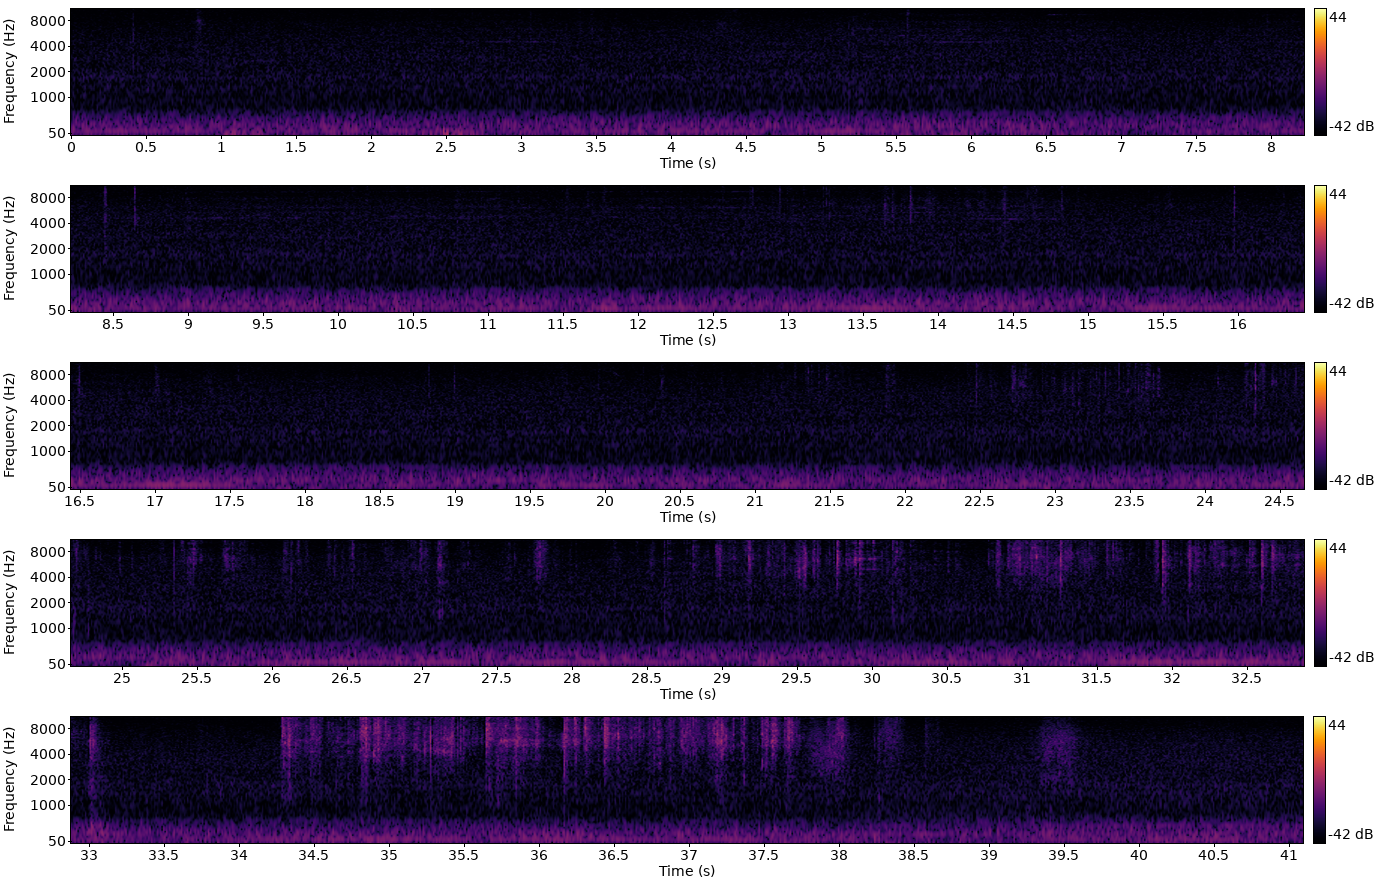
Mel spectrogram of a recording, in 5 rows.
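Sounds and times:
steady low hum: 0.0 - 41.0
foil and paper crackling: 11.8 - 17.5, 18.9 - 33.2, 34.2 - 38.8.

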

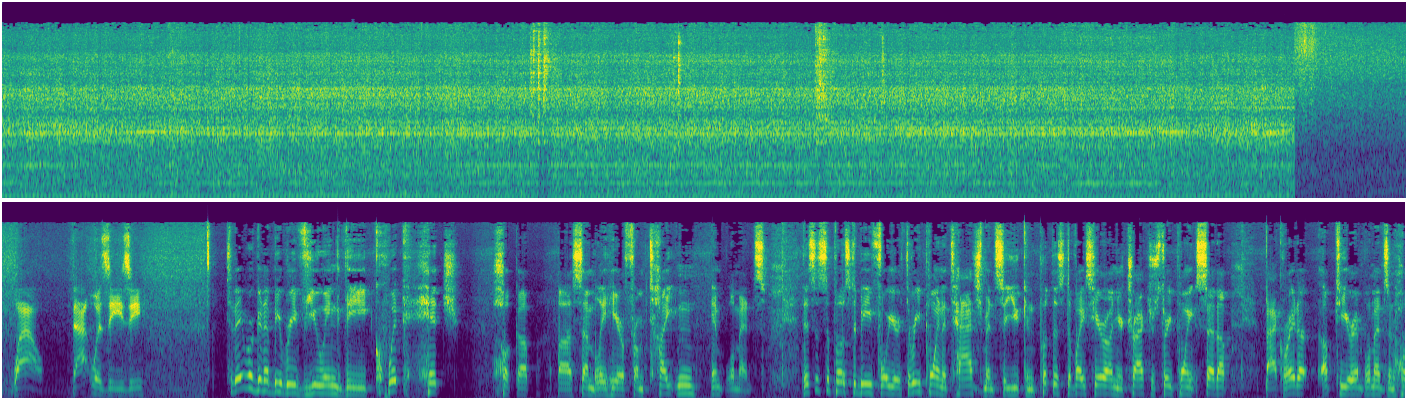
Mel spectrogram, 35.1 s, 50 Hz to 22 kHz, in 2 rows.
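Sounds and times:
tractor diesel engine running: 0.0 - 16.2.

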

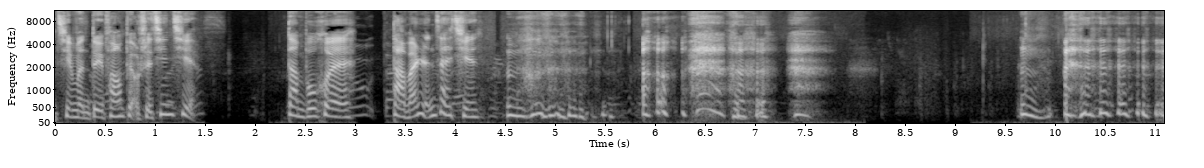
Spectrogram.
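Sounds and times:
women talking: 0.0 - 1.6, 2.4 - 7.6, 9.7 - 11.0
women laughing: 4.5 - 7.6, 9.7 - 11.0.

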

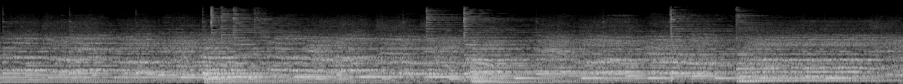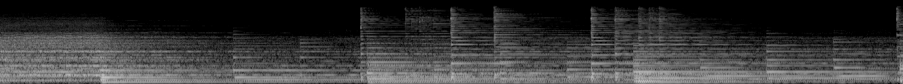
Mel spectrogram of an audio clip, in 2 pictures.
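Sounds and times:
choir-like voices singing: 0.0 - 12.6
slow sustained chords: 0.0 - 18.0.

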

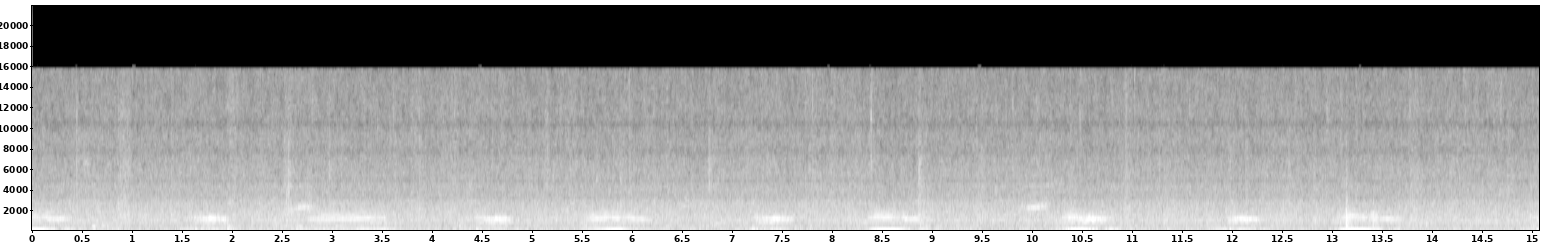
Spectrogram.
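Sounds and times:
steady hiss: 0.0 - 15.0
low croaking animal calls: 1.5 - 3.7, 7.2 - 9.1, 9.8 - 11.0, 11.8 - 13.8.

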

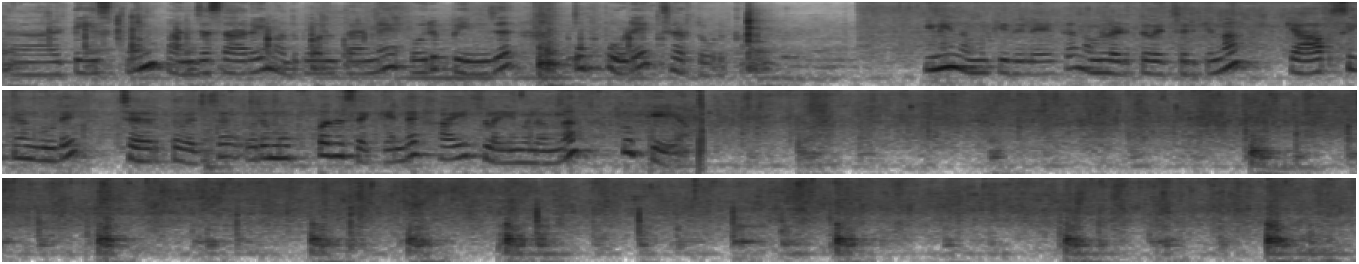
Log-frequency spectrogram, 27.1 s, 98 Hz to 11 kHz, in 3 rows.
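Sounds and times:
food sizzling in pan: 5.7 - 27.0
wooden spatula scraping pan: 13.9 - 27.0.

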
